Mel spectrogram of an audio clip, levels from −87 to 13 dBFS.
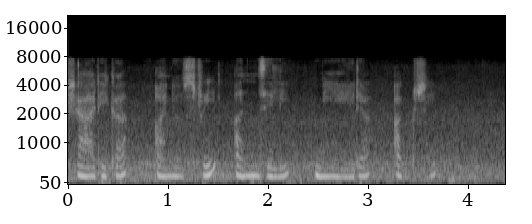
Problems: constant background noise, low volume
